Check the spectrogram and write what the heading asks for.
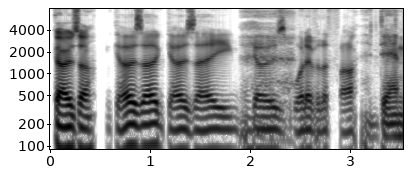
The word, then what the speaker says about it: Gose: It's pronounced Gose.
